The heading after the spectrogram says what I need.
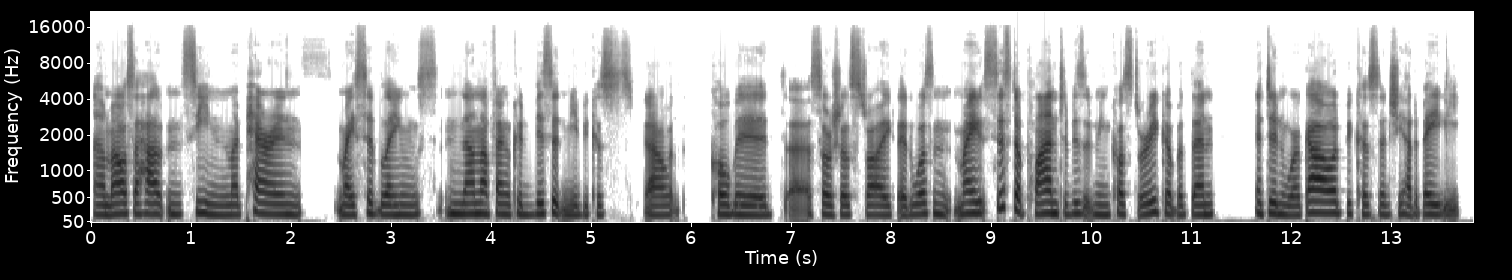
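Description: A woman in her thirties with a northern German accent, talking as a podcast guest. She tells her story in a reflective, animated way and laughs often. Her voice is smooth and clear, recorded dry and close. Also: lowish voice, moderate pace, dry recording. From northern Germany, near Hamburg. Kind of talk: casual interview conversation.

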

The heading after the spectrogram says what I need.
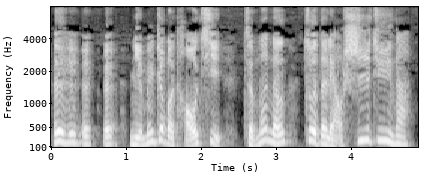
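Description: A firm, exasperated storybook dog teacher, played by a male storyteller, with a slightly raised, loud voice. It has a husky edge and sighs heavily. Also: on the high side, animated, unhurried, pitched above the performer's own voice. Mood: stern.

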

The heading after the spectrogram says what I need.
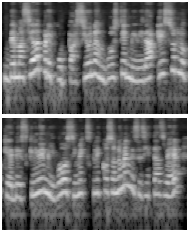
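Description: A young woman with a Mexican accent, telling a story to her viewers in a casual, slangy and animated way and acting out the lines of the people in it. She sounds stressed and anxious. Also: high voice, brisk. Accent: Mexican Spanish. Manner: animated, slangy, acts out quoted dialogue.

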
